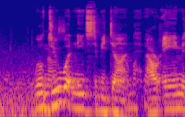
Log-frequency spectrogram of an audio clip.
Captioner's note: through translator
